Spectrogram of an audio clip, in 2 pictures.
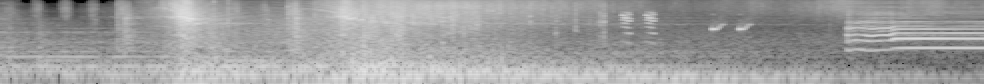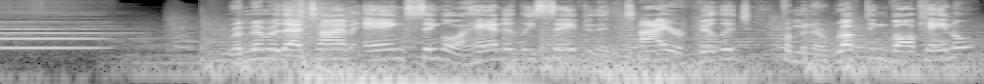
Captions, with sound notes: [beeping] [horn blowing] Remember that time Aang single handedly saved an entire village from an erupting volcano?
